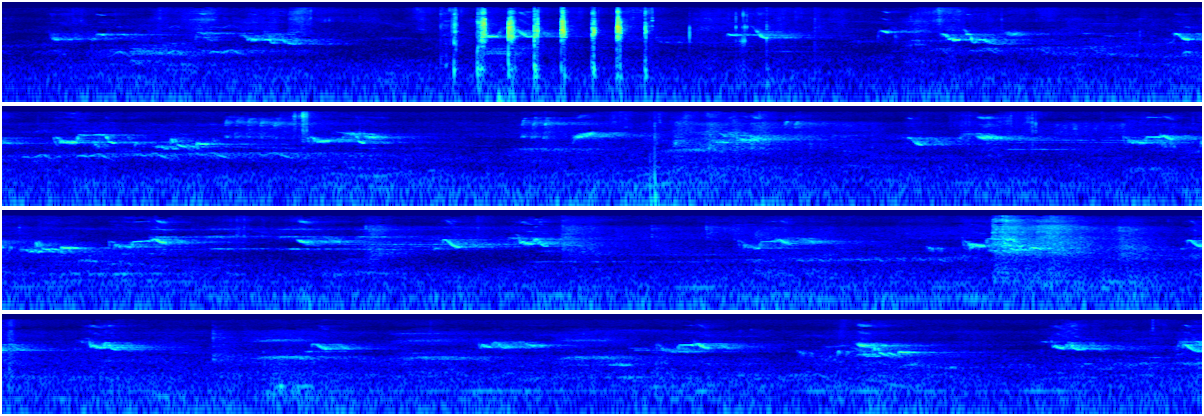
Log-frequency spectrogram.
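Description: Small birds chirping over and over, short high calls following one another all the way through. About two seconds in, a quick run of about ten sharp clicks stands out as the loudest sound.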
